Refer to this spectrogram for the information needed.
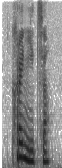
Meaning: passive of храни́ть (xranítʹ)
- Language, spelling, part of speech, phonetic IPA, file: Russian, храниться, verb, [xrɐˈnʲit͡sːə], Ru-храниться.ogg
